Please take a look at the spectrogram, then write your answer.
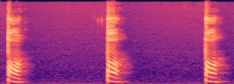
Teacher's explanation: It is a heavy ta sound produced from the back of the mouth with more tension than the English T in table. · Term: Thaa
